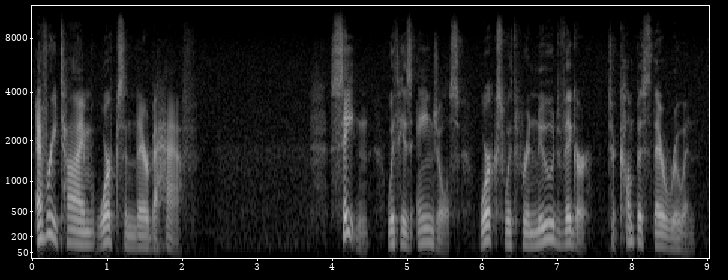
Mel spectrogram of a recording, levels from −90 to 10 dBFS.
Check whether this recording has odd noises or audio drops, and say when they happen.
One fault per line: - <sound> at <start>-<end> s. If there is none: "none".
none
